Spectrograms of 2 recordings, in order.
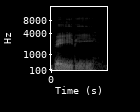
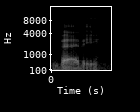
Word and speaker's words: Beatty: I want to say his name is Beatty, not Batty.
